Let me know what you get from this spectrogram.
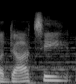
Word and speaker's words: Adatsi: We have with us today, this is going to be fun today, Sal Adazzi.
